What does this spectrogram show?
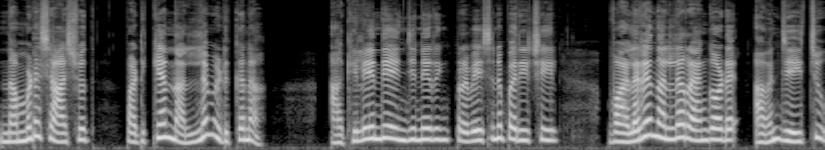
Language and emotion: Malayalam, happy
